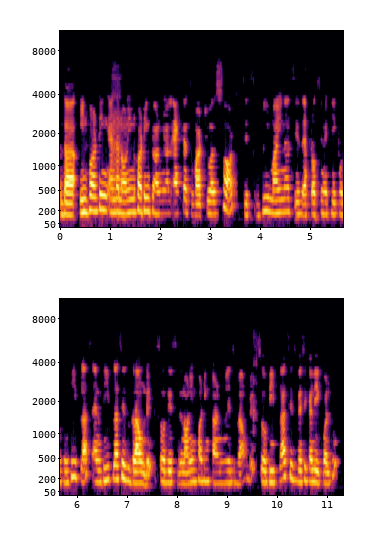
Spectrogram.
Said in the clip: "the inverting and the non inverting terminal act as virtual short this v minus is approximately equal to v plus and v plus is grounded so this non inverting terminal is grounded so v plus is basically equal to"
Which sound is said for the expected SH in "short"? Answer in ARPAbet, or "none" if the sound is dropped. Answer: S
